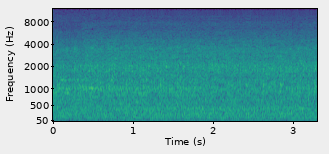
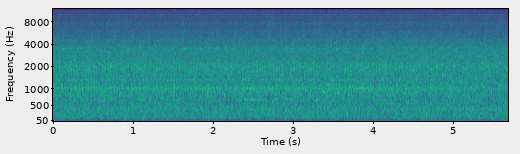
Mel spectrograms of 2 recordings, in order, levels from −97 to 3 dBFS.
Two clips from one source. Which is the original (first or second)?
second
